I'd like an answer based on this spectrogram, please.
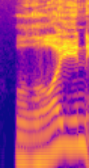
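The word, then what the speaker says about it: غ: Ya, ghain itu pengucapannya sangat halus, kha itu kasar menurut saya.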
